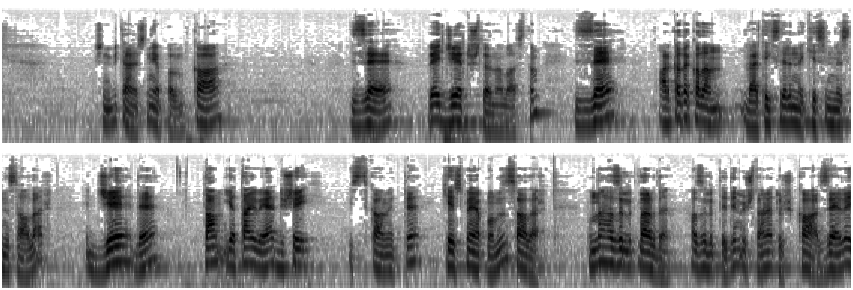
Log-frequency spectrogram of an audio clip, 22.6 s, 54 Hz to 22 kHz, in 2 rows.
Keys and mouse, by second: 2.5 k.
